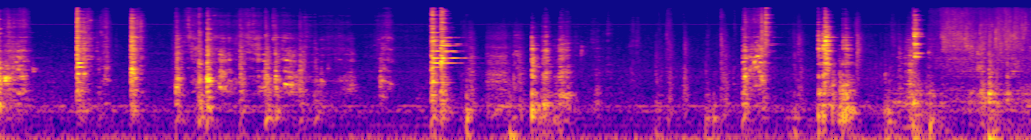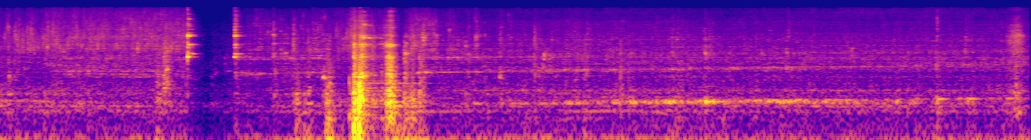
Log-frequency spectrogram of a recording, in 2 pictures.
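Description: Kitchen clatter of dishes, pots and cutlery being handled, a run of sharp clinks and knocks through the first half. Then a tap runs steadily for the rest, with a faint tone slowly rising in pitch in the last third.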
